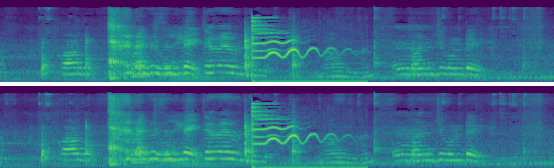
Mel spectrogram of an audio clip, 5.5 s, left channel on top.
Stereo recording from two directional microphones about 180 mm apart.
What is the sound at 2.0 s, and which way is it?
Speech, centre (ahead or behind).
